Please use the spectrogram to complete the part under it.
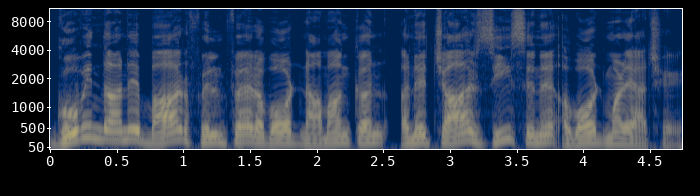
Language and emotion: Gujarati, neutral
